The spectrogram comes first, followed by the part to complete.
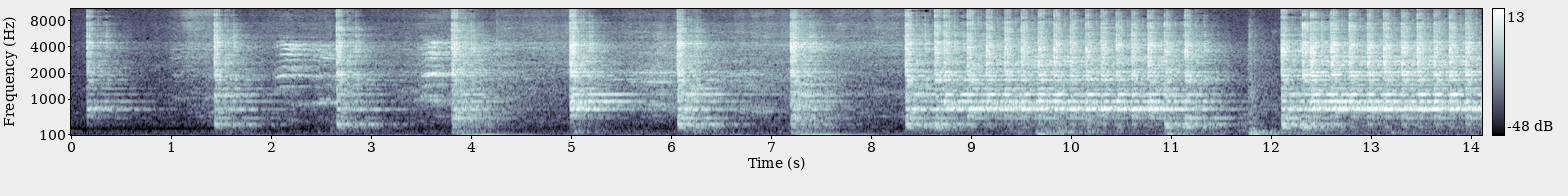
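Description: Percussion music: separate ringing struck hits, spaced about a second apart and gradually building, then from about eight seconds a fast, continuous run of rapid strikes.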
